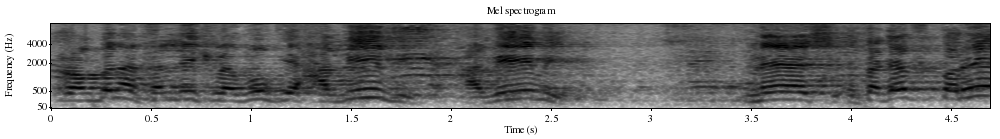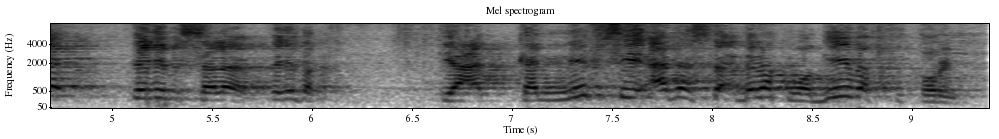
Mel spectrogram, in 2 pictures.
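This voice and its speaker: A man's voice: very high-pitched, animated, fast, a little hiss or hum. An actor with an Egyptian accent playing a broke, hot-tempered father in a stage comedy. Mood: fond. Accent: Egyptian Arabic. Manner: loud and exasperated. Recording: roomy stage sound.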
